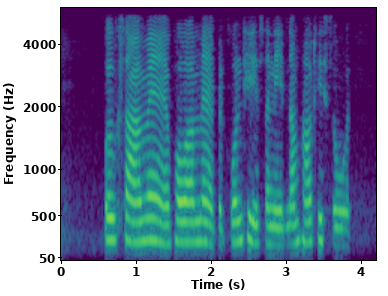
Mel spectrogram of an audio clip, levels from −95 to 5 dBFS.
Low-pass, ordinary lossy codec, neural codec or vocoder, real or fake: 5.4 kHz; none; none; real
